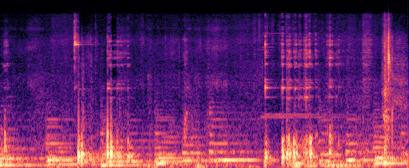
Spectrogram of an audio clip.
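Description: Red perforated clay bricks being stacked on a table, giving a series of hard, sharp clinks as brick is set down on brick.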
